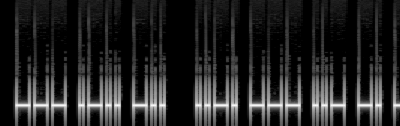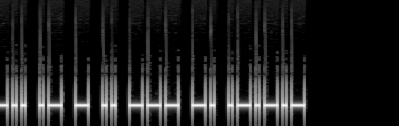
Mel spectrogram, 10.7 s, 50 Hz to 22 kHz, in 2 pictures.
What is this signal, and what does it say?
Morse code, heard as a keyed tone, about 20 wpm, 700 Hz. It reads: OLD FOUNDATION.
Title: Sentences from Top 1200 Words 20wpm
